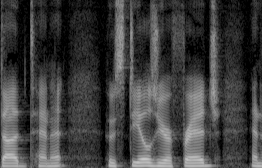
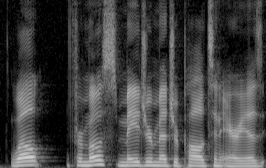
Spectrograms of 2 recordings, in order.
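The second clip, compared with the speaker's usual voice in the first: ordinary delivery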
